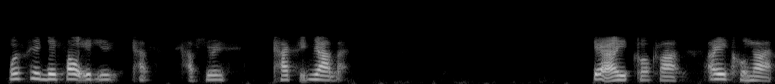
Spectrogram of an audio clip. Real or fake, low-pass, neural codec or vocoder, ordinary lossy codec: fake; 3.6 kHz; codec, 16 kHz, 0.5 kbps, FreqCodec, larger model; none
